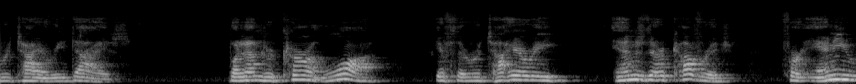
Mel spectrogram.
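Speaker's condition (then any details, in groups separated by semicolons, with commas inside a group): ALS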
